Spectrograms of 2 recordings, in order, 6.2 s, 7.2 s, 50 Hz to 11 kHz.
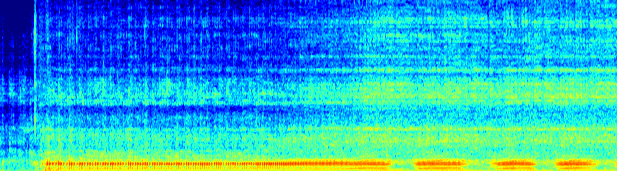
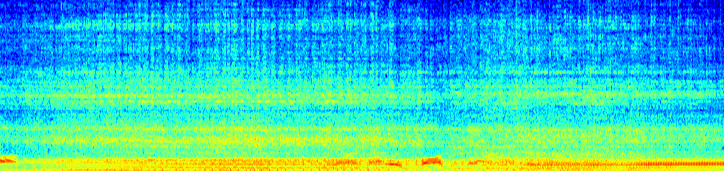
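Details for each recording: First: YD100 two-stroke engine on a bike, after fixing a piston ring problem: steady buzz that surges and sags every second or so at part throttle, feels like wanting to die off half throttle; rich running bog. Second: YD100 two-stroke bike engine with carburetor set to its leanest setting and idle screw turned out: crisp, steady buzz holding an even beat, idling on its own without stumbling; mixture now running clean.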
